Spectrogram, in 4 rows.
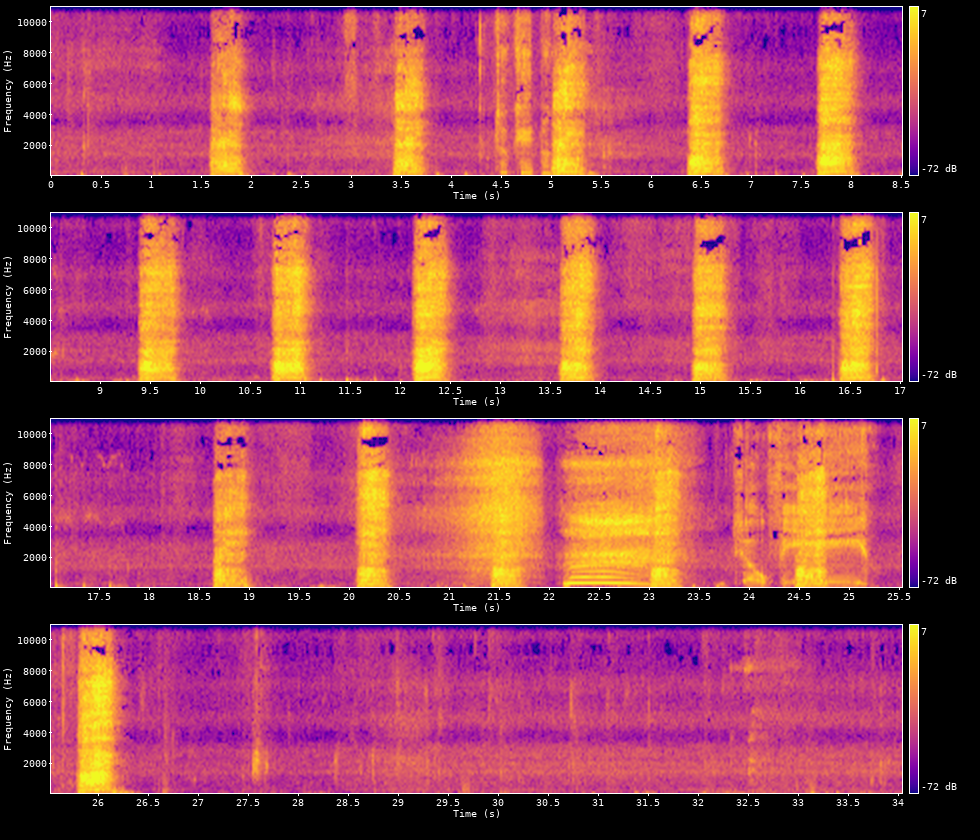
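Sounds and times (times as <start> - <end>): small dog coughing: 6.4 - 6.8, 7.6 - 8.2, 10.7 - 11.2, 16.4 - 16.9, 18.6 - 19.1, 25.8 - 26.3.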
